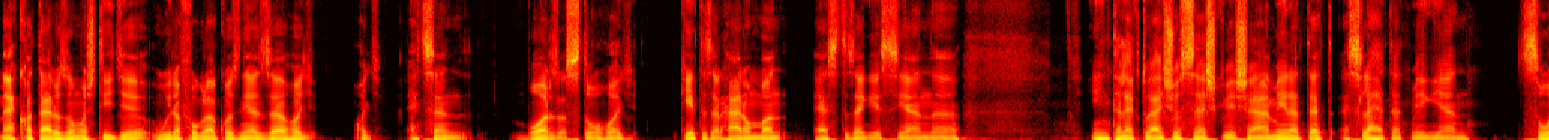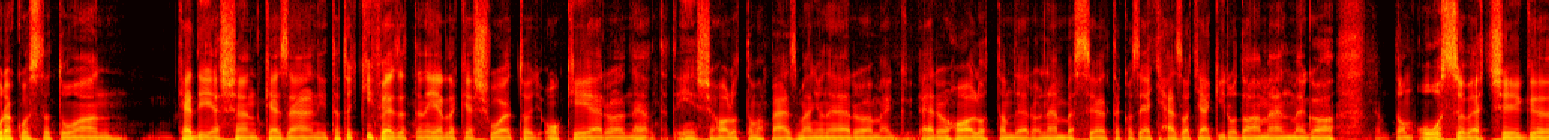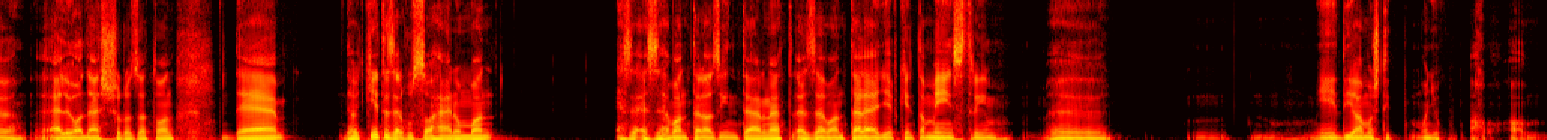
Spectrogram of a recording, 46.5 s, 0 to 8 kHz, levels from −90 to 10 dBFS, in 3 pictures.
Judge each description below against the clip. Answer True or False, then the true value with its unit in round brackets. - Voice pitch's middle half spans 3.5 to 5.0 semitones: True (4.0 semitones)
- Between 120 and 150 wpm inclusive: False (105 wpm)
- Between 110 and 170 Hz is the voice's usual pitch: False (90 Hz)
